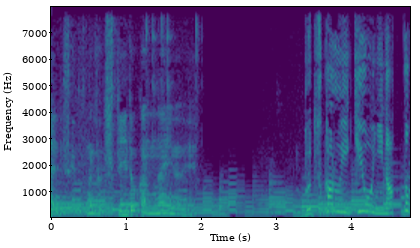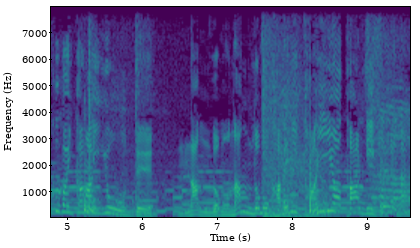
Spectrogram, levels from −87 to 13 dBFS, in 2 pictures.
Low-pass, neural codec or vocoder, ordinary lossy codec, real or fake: none; none; none; real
